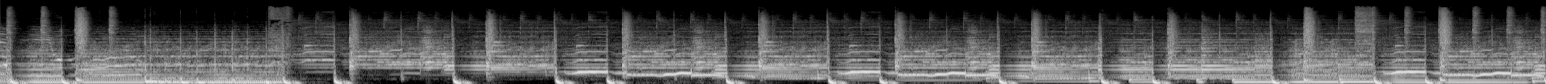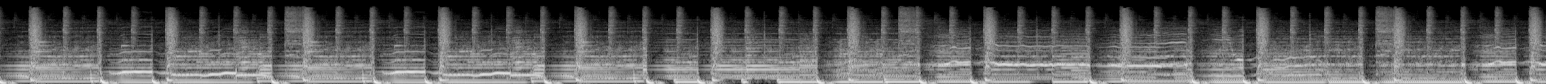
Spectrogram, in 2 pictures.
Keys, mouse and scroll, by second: 4.8-7.4 drag, 7.4-11.1 drag, 11.3 Left, 13.3 click, 14.8-17.0 drag, 20.6 click, 27.4 click, 27.5-30.9 shift+drag.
